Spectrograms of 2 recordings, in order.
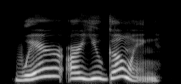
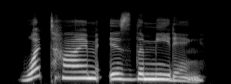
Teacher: Wh questions with falling intonation. Your voice goes down at the end.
